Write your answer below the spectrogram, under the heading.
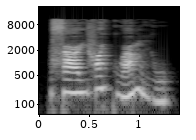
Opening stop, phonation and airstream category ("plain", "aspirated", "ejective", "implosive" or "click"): plain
